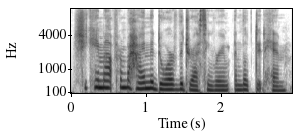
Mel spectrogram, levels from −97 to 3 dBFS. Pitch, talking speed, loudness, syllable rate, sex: 210 Hz, 305 wpm, -15 LUFS, 6.5 syllables/s, female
